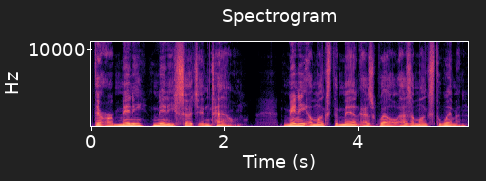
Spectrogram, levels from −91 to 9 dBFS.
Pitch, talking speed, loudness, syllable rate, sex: 140 Hz, 180 wpm, -16 LUFS, 5.1 syllables/s, male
